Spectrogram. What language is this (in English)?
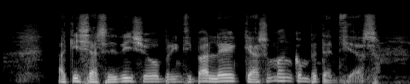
Galician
